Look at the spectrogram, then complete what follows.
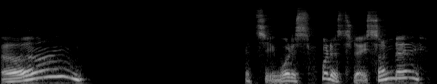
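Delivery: put-on very high, sing-song, swooping old man voice. Narrator voicing a dog walker asked where Susan went, elderly gentleman character voice. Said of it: "this elderly gentleman-looking fella walking his dog".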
